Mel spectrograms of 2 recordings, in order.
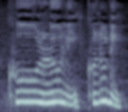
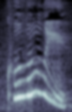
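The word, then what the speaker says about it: Cooluli: So, Kulilu fridge. I'm saying it wrong. I know I am, and I want to do them right because they sent me an amazing fridge. And they're really not that expensive. Kooluli. Kooluli. That's how you say it.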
